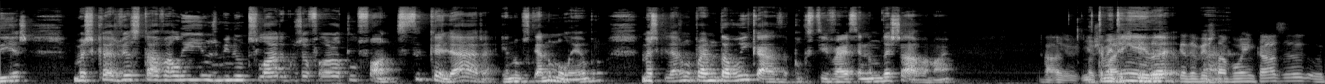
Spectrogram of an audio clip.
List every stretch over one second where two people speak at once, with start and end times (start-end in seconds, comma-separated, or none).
10.8-12.3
